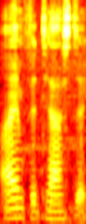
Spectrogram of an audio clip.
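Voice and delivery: barely audible, very quiet, depressed delivery. Retelling how a clinically depressed woman said the line: imitating a depressed woman. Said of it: "And she said it like this".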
